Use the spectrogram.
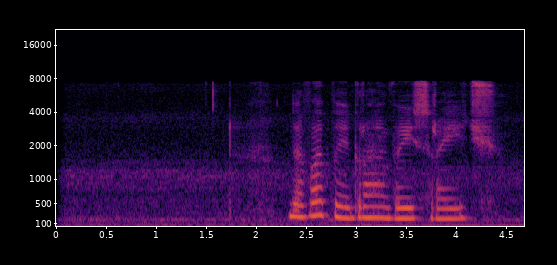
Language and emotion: Russian, sad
